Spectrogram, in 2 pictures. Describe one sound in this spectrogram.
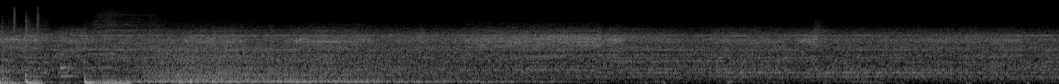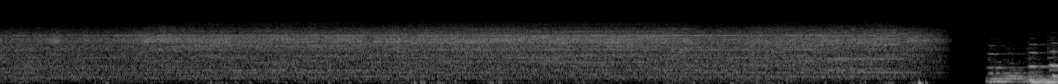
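A robot vacuum whirs as it moves across a wooden floor.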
